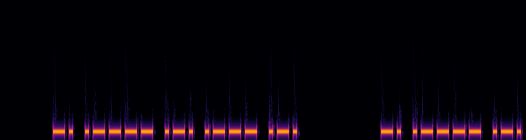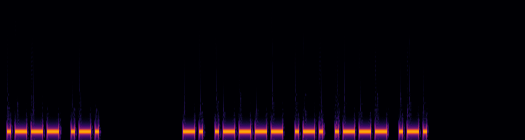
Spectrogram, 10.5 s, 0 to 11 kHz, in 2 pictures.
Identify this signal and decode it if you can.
Morse code, heard as a keyed tone, about 30 wpm, 700 Hz. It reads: N1RJR N1RJR N1RJR
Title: USA Call Signs - 5 Characters - Repeated 3x - 30wpm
